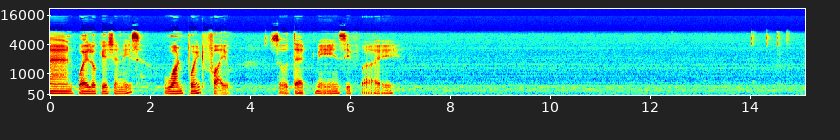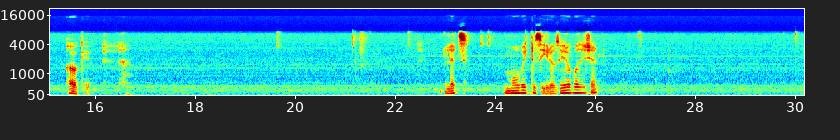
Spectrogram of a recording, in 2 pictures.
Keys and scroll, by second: 29.8 Tab.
